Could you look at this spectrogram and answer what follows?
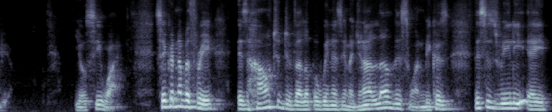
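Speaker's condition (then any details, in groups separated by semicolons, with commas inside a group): No condition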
